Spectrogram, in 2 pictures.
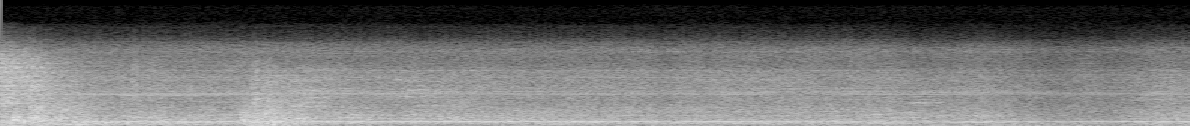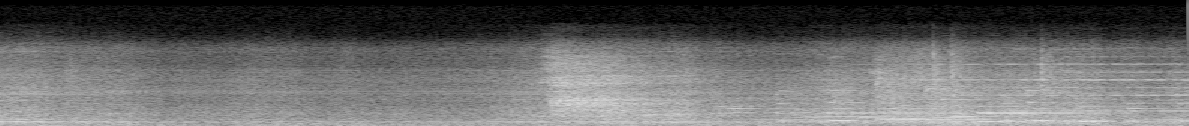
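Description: An electric train hums steadily while standing still.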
